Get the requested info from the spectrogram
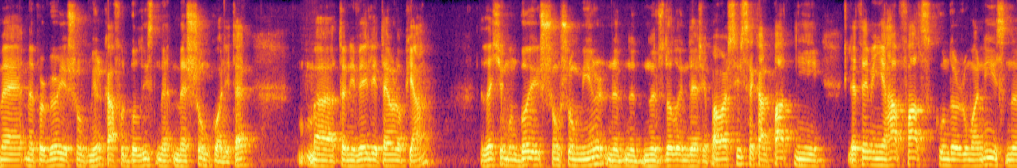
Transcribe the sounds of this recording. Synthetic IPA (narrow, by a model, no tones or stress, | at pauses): mɛmɛpəɾbəɾjɛʃumt̪əmiɾkafut̪̚bɔlˠist̪mɛmɛʃumkualit̪ɛt̪̚ | t̪ənivɛlit̪ɛvɾɔpjan | ðɛcəmund̪̚bəjʃumʃumːiɾnəd͡ʒd̪ɔlˠɔjnd̪ɛʃjɛpavaɾsiʃsɛkanpat̪ɲə | lɛθɛmiɲəɦapfalskund̪əɾːumanisnə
